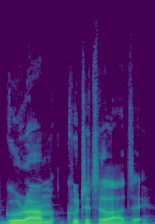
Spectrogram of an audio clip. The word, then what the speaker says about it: Guram Kutateladze: good grief oh man i know how to pronounce the name and i heard it a bunch uh guram kututeladze the georgian viking uh this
